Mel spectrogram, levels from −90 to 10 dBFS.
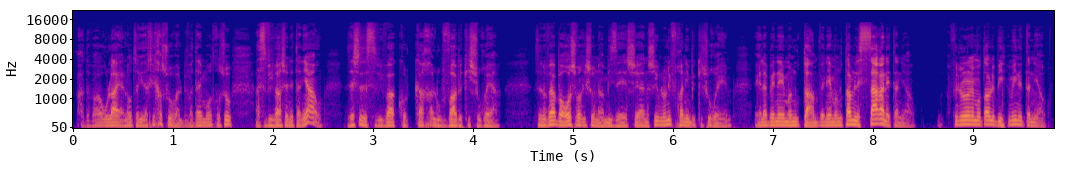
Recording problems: wrong speed, natural pitch; too fast; 1.8 times normal speed

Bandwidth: 14.5 kHz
